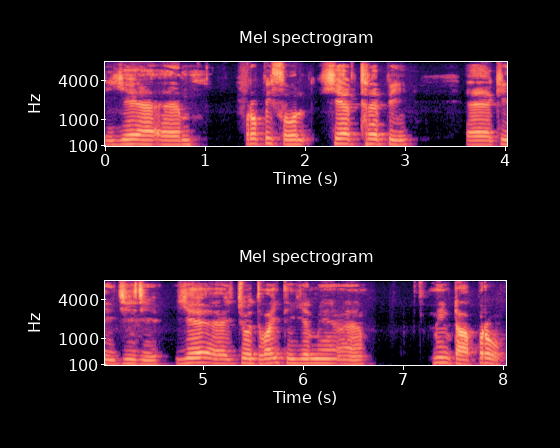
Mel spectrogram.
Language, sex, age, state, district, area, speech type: Urdu, male, 18-30, Jammu and Kashmir, Srinagar, urban, spontaneous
